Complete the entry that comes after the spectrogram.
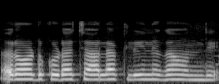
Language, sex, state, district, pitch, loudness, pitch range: Telugu, female, Andhra Pradesh, Sri Satya Sai, 230 Hz, -14 LUFS, 225-230 Hz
